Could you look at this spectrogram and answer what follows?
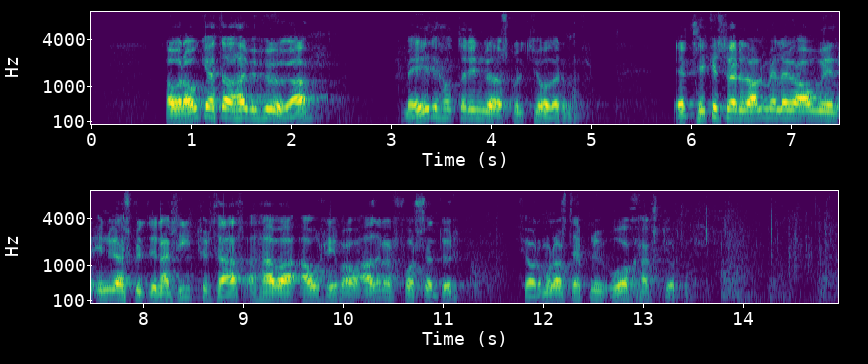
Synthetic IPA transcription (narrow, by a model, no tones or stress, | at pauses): θavaɾaːwcajht̪aːðɦaːvɪɦœːɣa | meːjɾɪɦawt̪aɾɪnvɪðaskʏlt̪θjoːwðaɾɪnːa̰ɾ̥ | ɛv̥t̪ʰɛːcɪst̪vɛɾðʏalmɛlɛɣaawvɪðɪnvɪðaskʏlt̪ɪnal̥iːt̪ʏɾ̥θaða̰ðɦaːvaʔaːwr̥ɪva̰waðɾaɾ̥fɔr̥sɛnt̪ʏɾ̥ | fjawɾmowlast̪ɛpnʏʔɔɣhaxst̪jowɾt̪na̰ɾ̥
